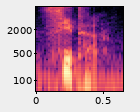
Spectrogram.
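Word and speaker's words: Zither: 那个乐器叫奇特琴，今年中央电视台在直播的时候把它翻译成奇特琴，其实我们很多人以前更习惯于翻译成奇特尔琴，这德文的发音是 Zita，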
